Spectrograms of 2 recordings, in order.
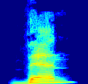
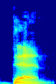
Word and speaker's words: then: show you an example so you said this that the then and if i do a d it'd be dis da da den so completely different remember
